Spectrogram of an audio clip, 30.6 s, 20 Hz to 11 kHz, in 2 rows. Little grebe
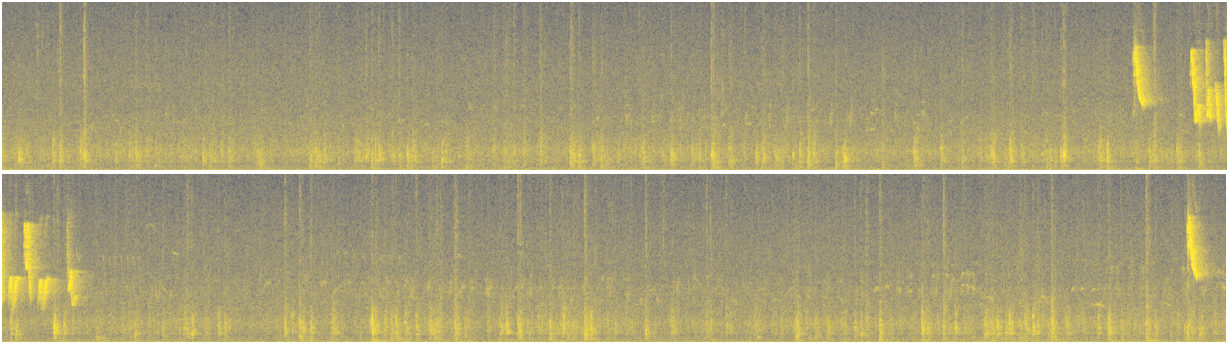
0:14.1 0:16.6, 0:30.1 0:30.6

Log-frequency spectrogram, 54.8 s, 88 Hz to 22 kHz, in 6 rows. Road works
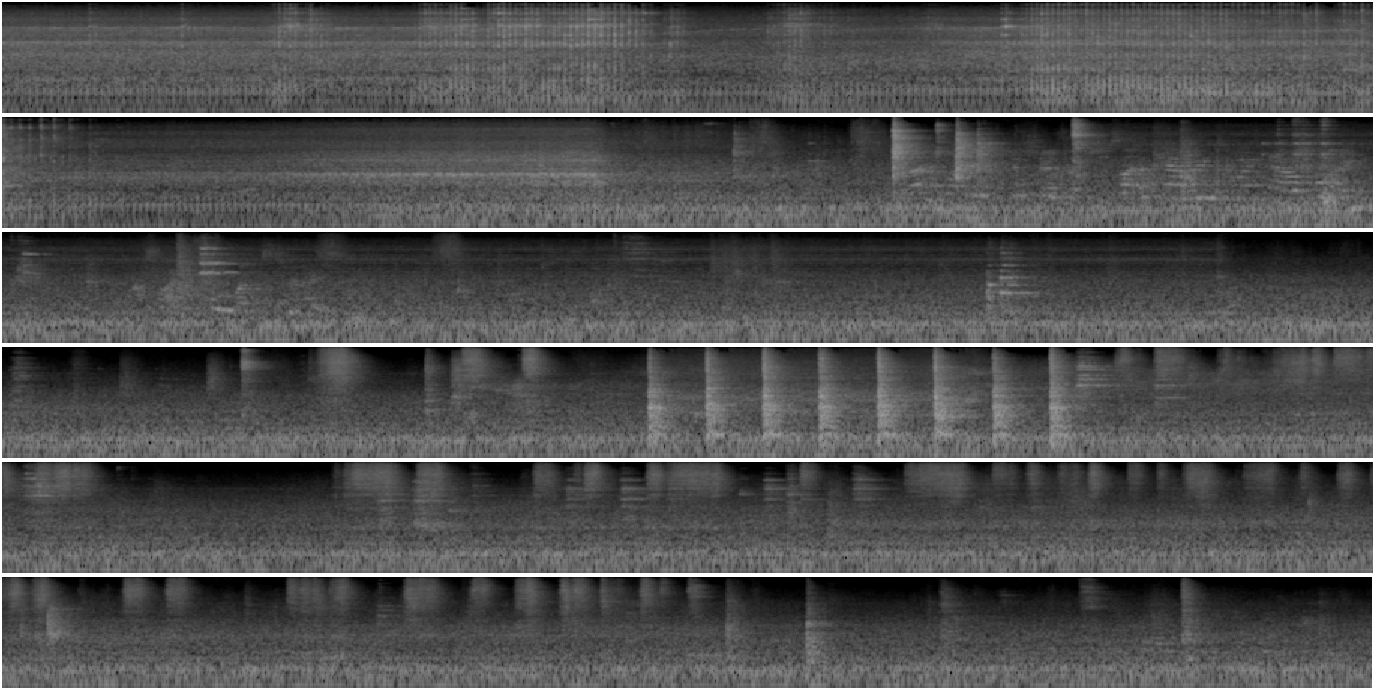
0:00.0 0:14.3

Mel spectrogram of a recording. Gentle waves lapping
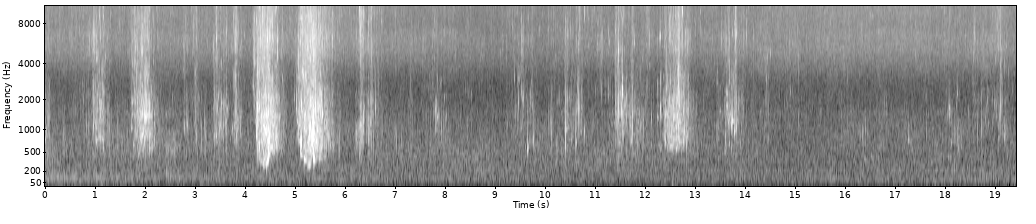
0:00.8 0:06.8, 0:09.2 0:14.0

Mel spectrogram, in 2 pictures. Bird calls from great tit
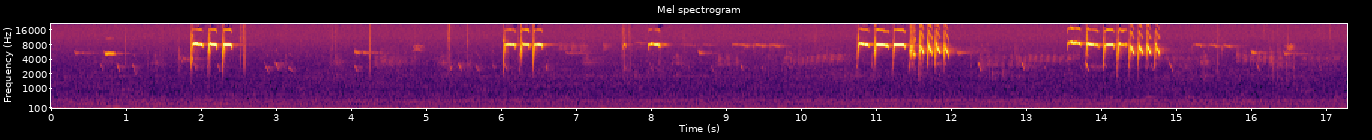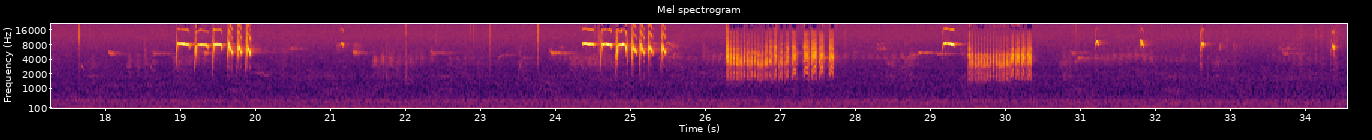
0:13.6 0:14.8, 0:19.0 0:20.0, 0:26.3 0:27.8, 0:29.2 0:30.4

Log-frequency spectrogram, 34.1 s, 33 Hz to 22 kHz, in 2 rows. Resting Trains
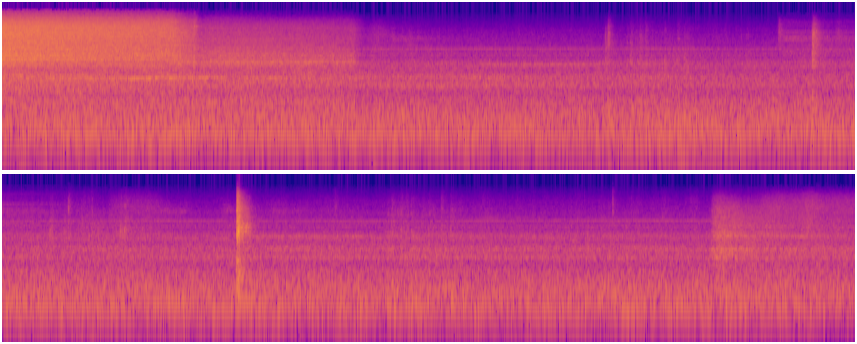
0:00.0 0:07.2, 0:31.2 0:34.1

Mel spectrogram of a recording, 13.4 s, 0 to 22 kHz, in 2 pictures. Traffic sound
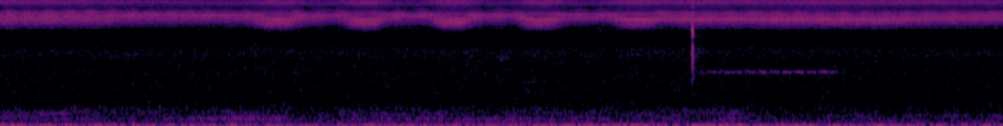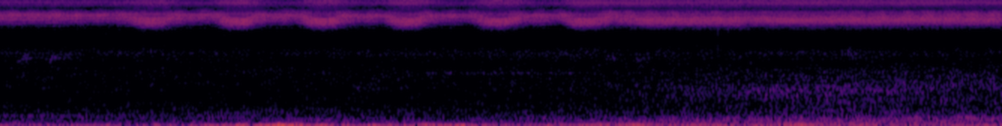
0:10.3 0:13.3

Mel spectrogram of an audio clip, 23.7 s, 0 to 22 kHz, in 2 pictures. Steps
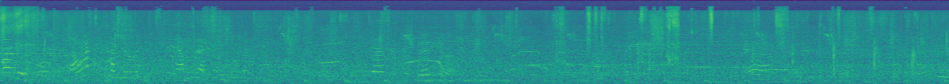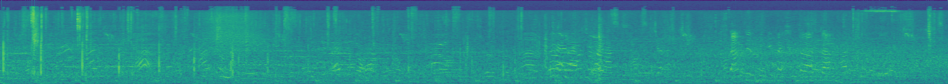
0:06.9 0:18.8

